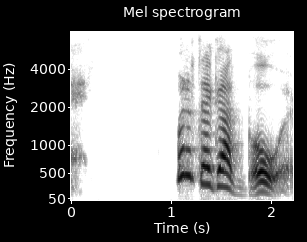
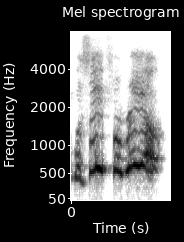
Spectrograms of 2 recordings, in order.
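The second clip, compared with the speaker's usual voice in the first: incredulous squeal. Retold or imitated. Griping to viewers about a gym-going man, mock-incredulous squeal. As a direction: shriek it like you can't believe your ears. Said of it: "I'm thinking".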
